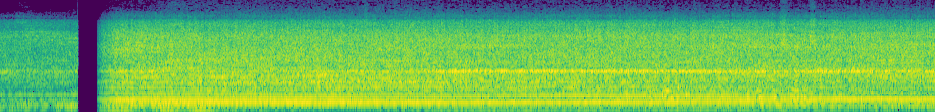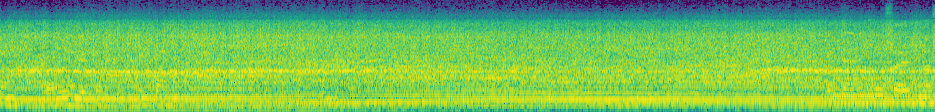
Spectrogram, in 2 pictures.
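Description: A Toyota Avanza with dual air conditioning idles steadily with its AC compressor engaged, producing a continuous close engine hum with harmonic whine, briefly interrupted near the start, while a person talks over it.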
